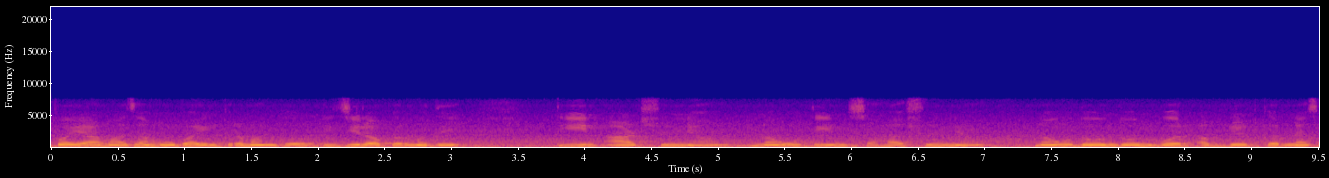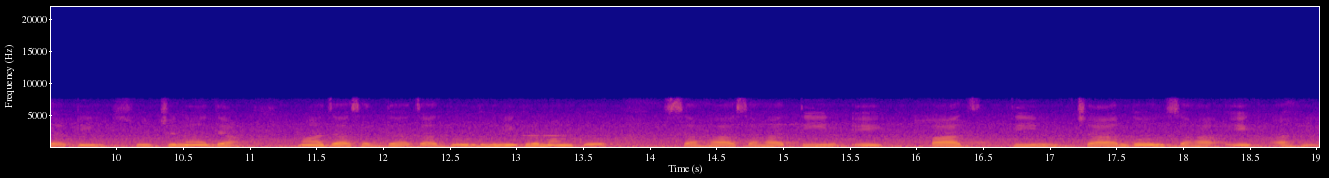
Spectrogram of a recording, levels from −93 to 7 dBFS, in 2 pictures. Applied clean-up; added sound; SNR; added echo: none; none; none; none.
